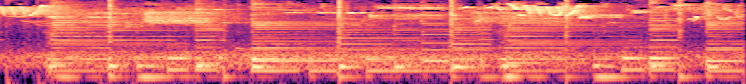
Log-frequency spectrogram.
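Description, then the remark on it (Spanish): Swallows flying over the Dehesa de Sotomayor natural space chirp and twitter in quick, scattered bursts throughout, clear, layered over a steady low droning background with no one talking. “Están sonando las golondrinas sí, por ahí.”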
